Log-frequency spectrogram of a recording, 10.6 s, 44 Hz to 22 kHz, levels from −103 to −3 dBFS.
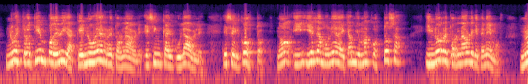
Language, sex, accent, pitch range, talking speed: Spanish, male, Argentinian, 180-230 Hz, 165 wpm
